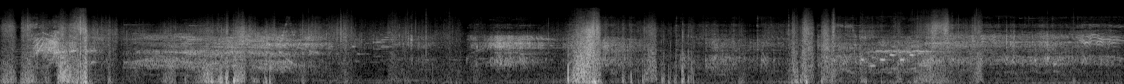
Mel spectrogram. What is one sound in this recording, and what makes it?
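Game sound effects clash and chime as troops fight and spells hit.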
